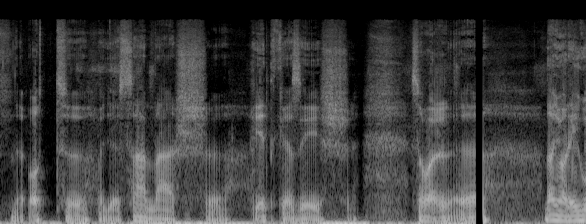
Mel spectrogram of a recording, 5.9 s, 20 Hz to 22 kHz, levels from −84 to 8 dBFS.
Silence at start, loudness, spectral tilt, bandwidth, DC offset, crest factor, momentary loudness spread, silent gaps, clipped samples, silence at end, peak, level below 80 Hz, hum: 0 s; -25 LUFS; -4.5 dB/octave; 15.5 kHz; under 0.1%; 12 dB; 9 LU; 4.75-4.80 s; under 0.1%; 0 s; -10 dBFS; -28 dBFS; none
